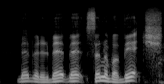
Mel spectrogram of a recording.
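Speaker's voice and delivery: high-pitched cartoon voice, stuttering the words out. Recalling old cartoon clips, mimicking the cartoon pig: Porky Pig voice. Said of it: "Porky Pig being like".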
